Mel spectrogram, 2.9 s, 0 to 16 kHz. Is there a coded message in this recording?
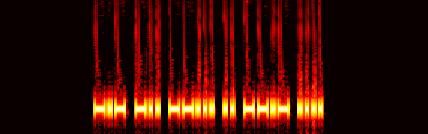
Yes: Morse code from 0.6 to 2.1 s, heard as a keyed tone, about 52 wpm, 700 Hz. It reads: KD7IQH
